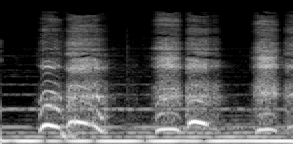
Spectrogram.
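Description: A woman gasping for breath in a run of about five short, quick, voiced gasps, each with a catch in the voice, the panting of someone in distress.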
